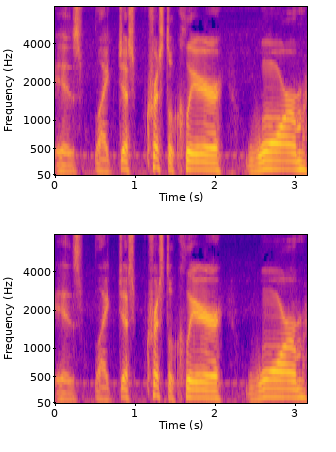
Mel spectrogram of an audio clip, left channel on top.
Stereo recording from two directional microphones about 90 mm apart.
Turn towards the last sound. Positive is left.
turn(degrees=30)  # may be behind; listen again after turning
